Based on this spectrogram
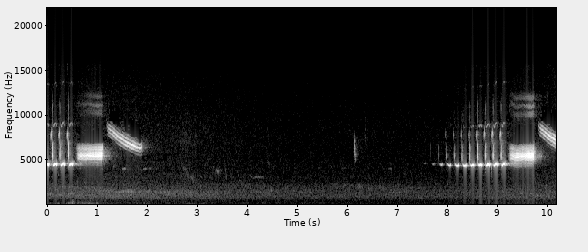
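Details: Yellowhammer singing: a quick run of repeated dry, thin notes ending in a drawn-out high note and a falling slur, then silence before a second phrase of rapid repeated notes rising into another long note.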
